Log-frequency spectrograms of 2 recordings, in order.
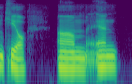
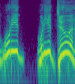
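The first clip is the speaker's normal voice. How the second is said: high, loud, startled question; bewildered outburst; shocked question; 11 semitones higher, 4 dB louder than usual. Retold or imitated. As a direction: react in disbelief, pitched way up. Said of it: "I was like".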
